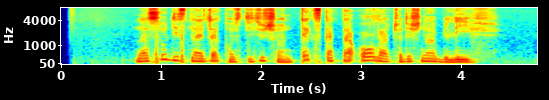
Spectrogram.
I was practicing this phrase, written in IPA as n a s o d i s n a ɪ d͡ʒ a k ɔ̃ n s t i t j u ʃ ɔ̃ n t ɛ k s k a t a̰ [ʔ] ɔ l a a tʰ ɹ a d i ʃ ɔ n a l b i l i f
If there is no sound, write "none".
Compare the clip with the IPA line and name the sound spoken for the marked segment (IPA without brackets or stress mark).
ʔ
